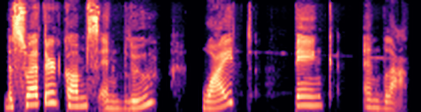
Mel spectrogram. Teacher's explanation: the intonation as it rises and falls down at the end of the statement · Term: rise and fall intonation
